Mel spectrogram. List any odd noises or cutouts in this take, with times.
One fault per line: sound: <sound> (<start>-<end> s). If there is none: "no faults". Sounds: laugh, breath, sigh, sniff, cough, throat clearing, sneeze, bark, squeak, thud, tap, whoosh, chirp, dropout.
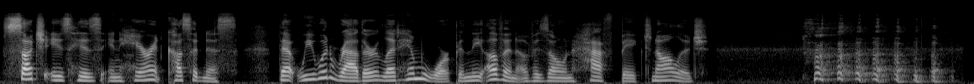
sound: laugh (8.0-9.6 s)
